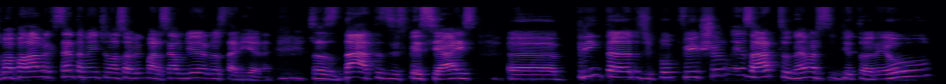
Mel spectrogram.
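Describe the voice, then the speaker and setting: A man's voice: high-pitched, bright, forceful tone. A middle-aged Brazilian man co-hosting a podcast as a film critic, giving casual conversational commentary.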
